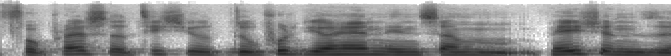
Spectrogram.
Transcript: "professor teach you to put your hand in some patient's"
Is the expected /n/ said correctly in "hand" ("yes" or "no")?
yes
